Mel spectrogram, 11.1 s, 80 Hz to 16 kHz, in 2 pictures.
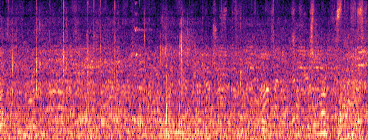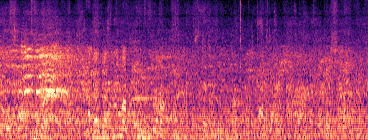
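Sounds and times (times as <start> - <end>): background hubbub: 0.0 - 11.0
voices echoing in a hall: 0.0 - 11.0.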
